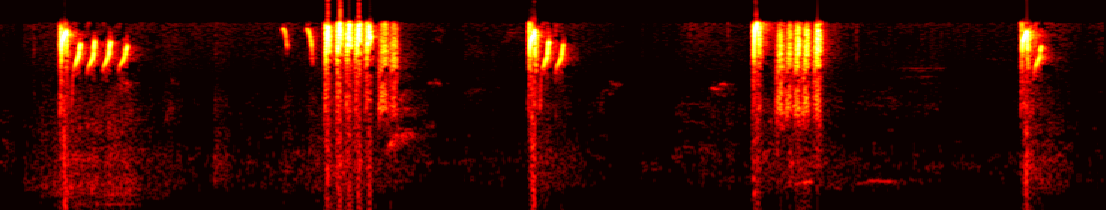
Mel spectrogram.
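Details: Cinereous tit training recording for young caged birds, meant to make them sing quickly and become tame: alternating phrases of rapid high falling notes and harsh buzzy rattles, repeated about every two seconds in a clean, quiet setting.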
